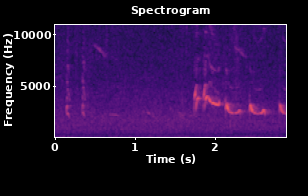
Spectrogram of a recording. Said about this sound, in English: Another song thrush. Actually see him straight away, he's sort of gleaming at the top of a tree, white breast.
